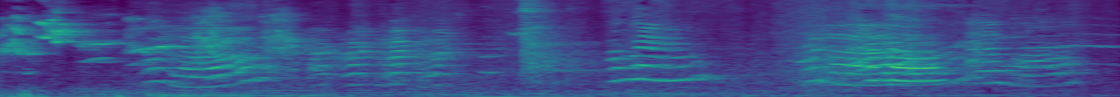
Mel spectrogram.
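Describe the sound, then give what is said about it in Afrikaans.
A cockatoo, a large white bird with a crest, screeches and squawks for attention in a loud, continuous string of harsh, wavering calls, rising and falling several times across a few seconds, with a faint background hum. “Maar vrywilliger Kiara sê min mense word voorberei op die geskal wanneer hulle aandag soek.”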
